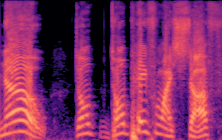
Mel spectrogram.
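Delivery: put-on, absolute screaming, shrill and very high. Retelling a guy at the register yelling: imitating someone screaming. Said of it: "absolute screaming".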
